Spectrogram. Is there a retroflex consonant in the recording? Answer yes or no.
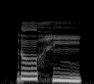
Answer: no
